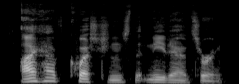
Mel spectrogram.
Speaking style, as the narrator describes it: she said flatly

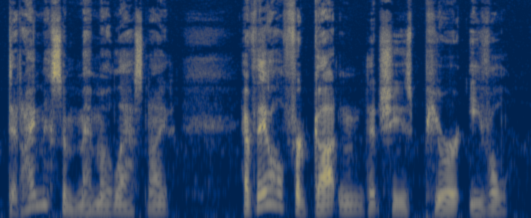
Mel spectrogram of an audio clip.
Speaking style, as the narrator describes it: Suki leaned toward Katara and muttered

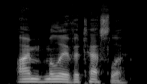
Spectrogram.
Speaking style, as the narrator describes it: Maleva said

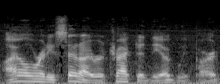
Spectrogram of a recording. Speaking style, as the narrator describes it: He laughed, but not harshly, and said

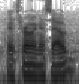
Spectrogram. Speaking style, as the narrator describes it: he murmured with a faint smile

